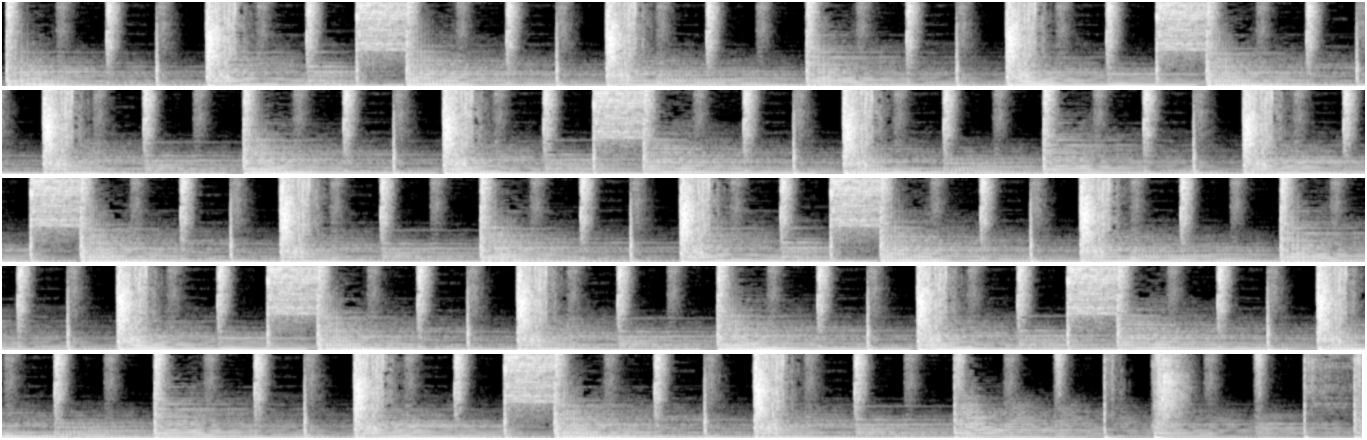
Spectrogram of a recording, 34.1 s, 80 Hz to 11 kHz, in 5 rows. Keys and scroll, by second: 4.2 [, 4.2 [, 5.7 [, 5.7 [, 9.2 [, 9.7 [, 18.1 ctrl+t, 20.2 Left, 20.3 Left, 22.2 Right, 23.0-25.8 Right, 27.8 ], 27.8-29.2 ], 28.5 Escape, 28.6 Escape, 28.7 Caps_Lock, 28.9 ].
